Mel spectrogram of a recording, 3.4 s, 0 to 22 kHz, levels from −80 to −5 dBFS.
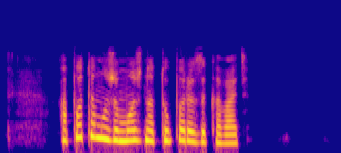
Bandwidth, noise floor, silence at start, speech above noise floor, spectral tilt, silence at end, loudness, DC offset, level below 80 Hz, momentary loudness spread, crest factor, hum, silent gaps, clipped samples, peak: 6.4 kHz; -53 dBFS; 0.6 s; 39 dB; -7 dB/octave; 1.05 s; -14 LUFS; under 0.1%; -56 dBFS; 9 LU; 14 dB; none; none; under 0.1%; 0 dBFS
